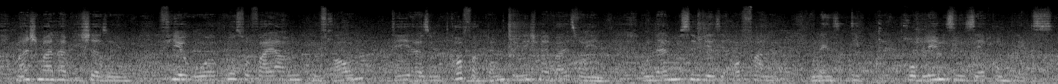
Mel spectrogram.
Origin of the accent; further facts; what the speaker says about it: Cameroon; German is a second language; now in Germany; ich komme ursprünglich aus Kamerun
